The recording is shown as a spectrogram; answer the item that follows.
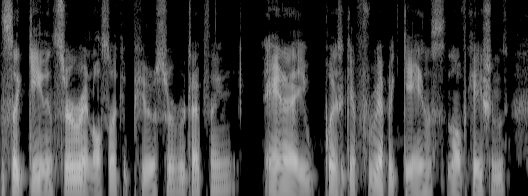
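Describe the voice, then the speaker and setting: In a dry, close recording with no echo, a man with a medium pitch and ordinary pitch variation speaks at a very fast pace. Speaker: gaming podcast co-host. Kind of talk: casual chat.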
